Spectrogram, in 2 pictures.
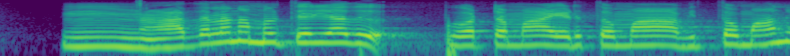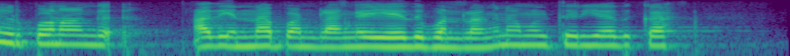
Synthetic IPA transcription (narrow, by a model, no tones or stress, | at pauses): ɐðɛlːãːnɐmːɐɯt̪ɛɾɪjaːðɯpʊɣɐʈːɐmaːɛɽɯt̪ːɐmaːʋɪt̪ːɐmaːnɯɪɾɯpːɐːnaːŋɡɐ | ɐðɯɛnːɐpɐɳːɾaːŋɡɐeːðɯpɐɳːɾaːŋɡɐnɐmːɐlt̪ɛɾɪjaːðɯkːaː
